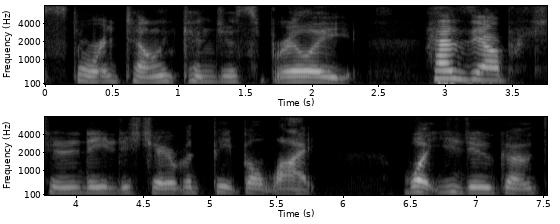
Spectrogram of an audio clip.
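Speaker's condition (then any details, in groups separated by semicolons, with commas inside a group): Friedreich's ataxia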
